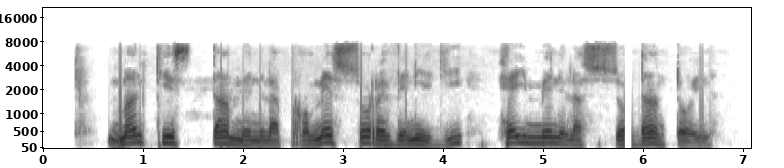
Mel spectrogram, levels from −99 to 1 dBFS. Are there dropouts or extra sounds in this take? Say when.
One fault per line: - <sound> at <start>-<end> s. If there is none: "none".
- dropout at 5.8-5.9 s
